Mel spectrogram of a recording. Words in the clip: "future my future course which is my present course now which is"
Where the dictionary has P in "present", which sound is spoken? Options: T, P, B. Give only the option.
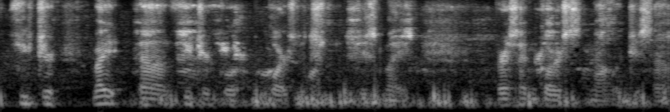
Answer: B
